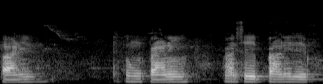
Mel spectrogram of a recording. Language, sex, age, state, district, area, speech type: Odia, male, 45-60, Odisha, Kendujhar, urban, spontaneous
